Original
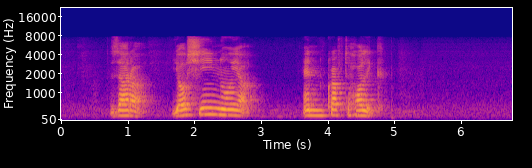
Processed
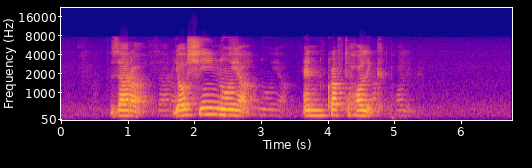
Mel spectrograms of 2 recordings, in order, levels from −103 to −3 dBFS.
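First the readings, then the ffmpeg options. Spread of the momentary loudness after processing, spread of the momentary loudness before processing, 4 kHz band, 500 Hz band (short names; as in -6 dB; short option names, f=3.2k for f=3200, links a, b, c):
19 LU, 13 LU, +6.5 dB, +6.0 dB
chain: -filter_complex "[0:a]equalizer=f=81:t=o:w=2.8:g=-3,acrossover=split=130[a][b];[a]aphaser=in_gain=1:out_gain=1:delay=2.2:decay=0.77:speed=0.4:type=triangular[c];[b]acontrast=67[d];[c][d]amix=inputs=2:normalize=0,aecho=1:1:605:0.0841"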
